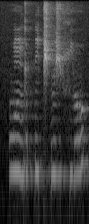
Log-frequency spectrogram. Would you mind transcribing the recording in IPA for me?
β õ ɡ ɘ θ i t͡ʃʼ ɯ ʒ fʲ o

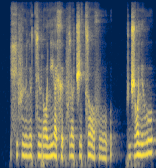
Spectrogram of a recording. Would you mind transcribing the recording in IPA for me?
x i f ʉ l ʉ t͡s ʉ ɾ oː lʲ i ɐ̯ xʲ o ʔ f l ɵ t͡ʃ i t͡s oː x uː ʔ | d͡ʒ o lʲ uː

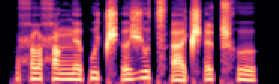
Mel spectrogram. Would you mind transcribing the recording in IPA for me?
ħ u ħ ɔ ŋ ɛ p u t͡ʃʼ ə ʒ u t͡sʼ a t͡ʃʼ ɛ ʈ͡ʂʰ ʊ

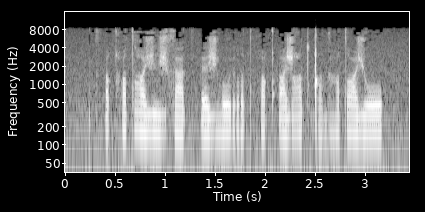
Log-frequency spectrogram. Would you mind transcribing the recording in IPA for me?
t͡sʼ ə qʰ ə tˤ ʁ i ʒ i ʒ s a t͡sʼ ɛ ʒ ɦ o r ʏ tˤ θ o qʼ a ʒ ʁ ʏ tˤ ɡ͡ǃ o ɡʱ a tˤ w o ʒ o

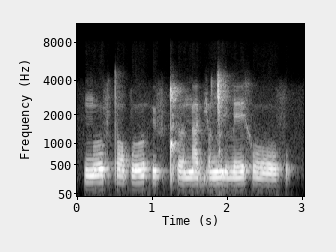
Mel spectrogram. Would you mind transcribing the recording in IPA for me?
ŋ ʊː f t ɔ p ʊː h y f ǃʰ əː ŋ a bʲ ɔ ŋ͡ǀ i l e x oː f

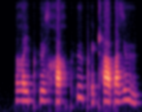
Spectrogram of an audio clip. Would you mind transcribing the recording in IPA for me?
ʁ i pʰ ø z χ ɛ χ pʰ ʉ pʼ e ʈʰ a p a z ʉ

